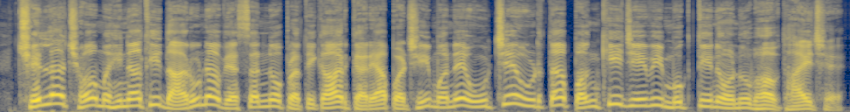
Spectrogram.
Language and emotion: Gujarati, happy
